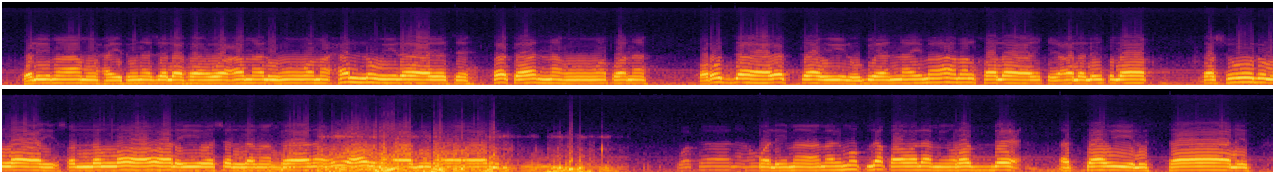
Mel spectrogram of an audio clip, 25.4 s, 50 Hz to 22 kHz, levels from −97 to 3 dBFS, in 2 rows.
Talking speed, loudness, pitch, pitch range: 80 wpm, -10 LUFS, 160 Hz, 155-170 Hz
